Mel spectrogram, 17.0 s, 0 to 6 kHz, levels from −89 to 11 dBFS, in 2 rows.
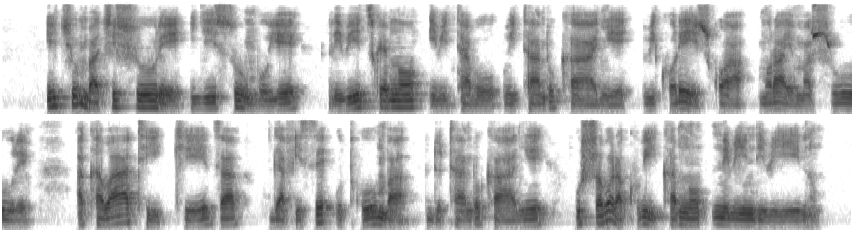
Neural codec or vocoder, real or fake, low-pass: none; real; 5.4 kHz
